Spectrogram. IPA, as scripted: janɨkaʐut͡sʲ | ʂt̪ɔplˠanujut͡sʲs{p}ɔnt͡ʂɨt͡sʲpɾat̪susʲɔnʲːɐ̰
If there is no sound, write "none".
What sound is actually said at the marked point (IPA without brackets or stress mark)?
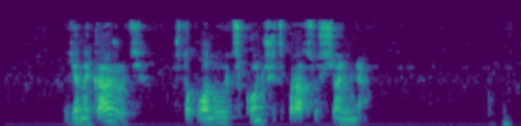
k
